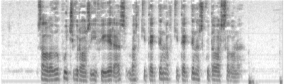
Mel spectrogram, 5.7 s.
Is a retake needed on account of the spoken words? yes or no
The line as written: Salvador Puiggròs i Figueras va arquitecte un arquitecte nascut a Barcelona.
no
